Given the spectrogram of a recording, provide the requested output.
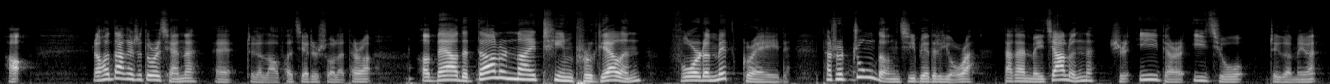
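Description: Lively male English pronunciation teacher. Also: medium pitch, smooth, no room sound. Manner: explains sounds slowly, drilling words aloud. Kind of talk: pronunciation lesson.

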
